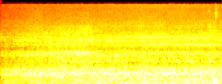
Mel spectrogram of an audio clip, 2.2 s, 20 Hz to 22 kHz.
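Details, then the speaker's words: Starter motor on a bike off the road about a year and a half (last MOT April 2024): harsh rough grinding whirr as the engine turns over slowly and won't start, draining the power pack quickly; faulty starter motor grinding. "That is the starter motor, and that sounds really, really horrible when the engine turns over, and it drains my power pack really quickly."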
